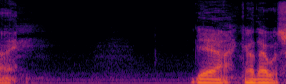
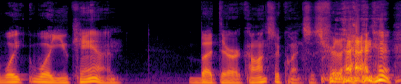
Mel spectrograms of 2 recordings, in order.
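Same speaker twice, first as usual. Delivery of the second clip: pointed comeback; 4 semitones higher, 6 dB louder than usual. Retold or imitated. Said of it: "And I said".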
